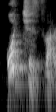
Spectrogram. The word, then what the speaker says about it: отчество: Why we pronounce we say отчество, right? Because it's a stress word. Right, because we pronounce with a stress mark o, right? If it would be unstressed, that would be a, right?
